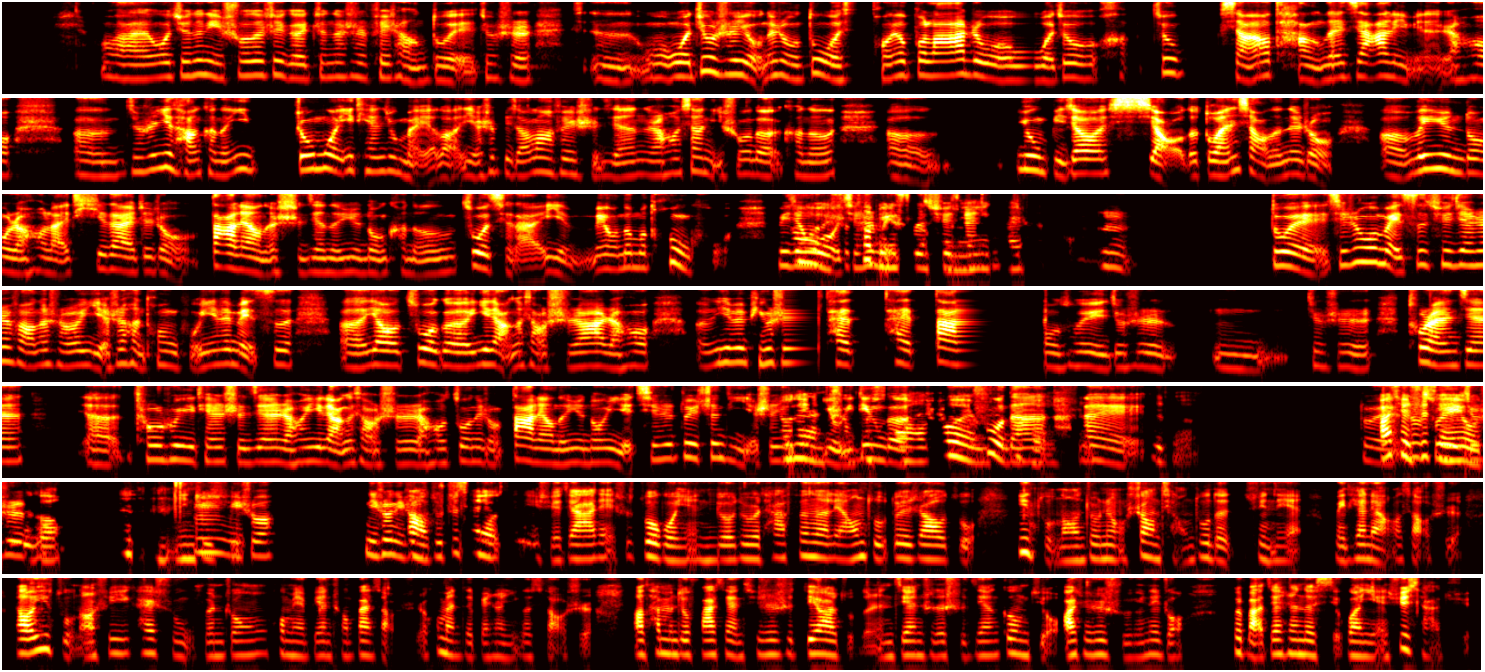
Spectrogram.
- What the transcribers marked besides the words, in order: distorted speech; other noise
- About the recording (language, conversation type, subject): Chinese, advice, 在日程很忙的情况下，我该怎样才能保持足够的活动量？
